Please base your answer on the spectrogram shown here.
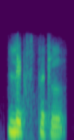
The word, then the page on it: lickspittle: Indian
